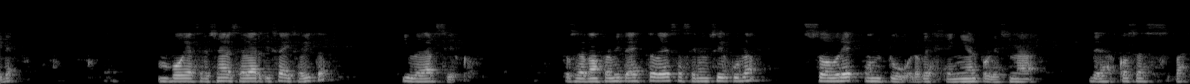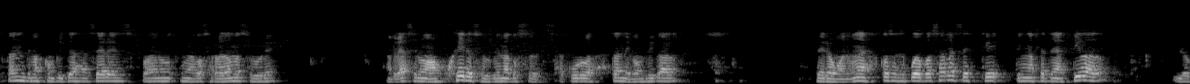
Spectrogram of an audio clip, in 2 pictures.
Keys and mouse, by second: 0.0 click, 0.4 shift+middle click, 0.6 ctrl+middle click, 1.5 right click, 4.0 click, 4.9 middle click, 5.4 shift+middle click, 5.8 middle click, 6.9 shift+middle click, 7.4 ctrl+middle click, 7.7 middle click, 8.3 ctrl+middle click, 8.7 shift+middle click, 9.0 ctrl+middle click, 9.3 middle click, 10.0 ctrl+middle click, 10.5 middle click, 11.3 ctrl+middle click, 11.8 shift+middle click, 12.3 ctrl+middle click, 14.3 middle click, 14.7 ctrl+middle click, 16.7 middle click, 17.1 ctrl+middle click, 18.1 shift+middle click, 18.5 ctrl+middle click, 18.7 middle click, 21.8 click, 22.7 click, 23.3 click, 23.3 middle click.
